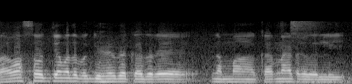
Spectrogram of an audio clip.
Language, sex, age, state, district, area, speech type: Kannada, male, 30-45, Karnataka, Dakshina Kannada, rural, spontaneous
